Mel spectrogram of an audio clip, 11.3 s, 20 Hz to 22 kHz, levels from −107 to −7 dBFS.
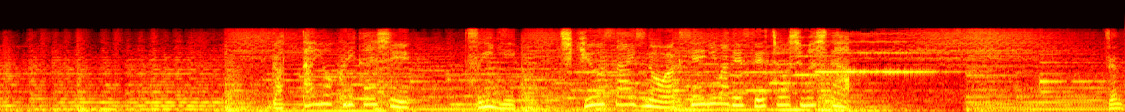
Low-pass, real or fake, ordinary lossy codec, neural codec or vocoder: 7.2 kHz; real; Opus, 16 kbps; none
